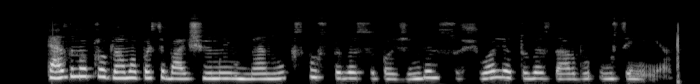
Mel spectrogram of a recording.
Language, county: Lithuanian, Vilnius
